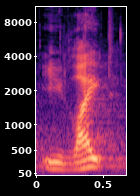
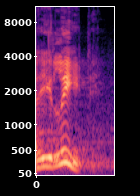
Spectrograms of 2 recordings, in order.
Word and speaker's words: Elite: Mr. Simmons would say, if you talk to anybody, make sure you pronounce it the Baltimore Elite Giants, not elite, but Elite Giants.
